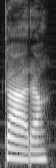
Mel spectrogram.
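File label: "cara", female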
